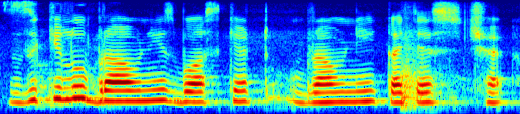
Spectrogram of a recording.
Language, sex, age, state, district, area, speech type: Kashmiri, female, 30-45, Jammu and Kashmir, Budgam, rural, read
